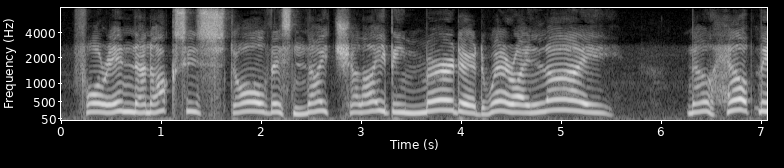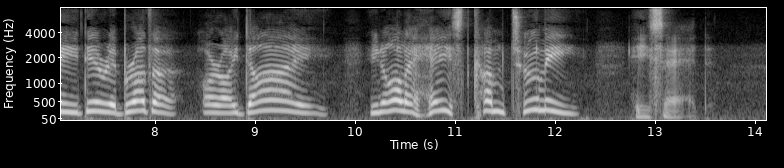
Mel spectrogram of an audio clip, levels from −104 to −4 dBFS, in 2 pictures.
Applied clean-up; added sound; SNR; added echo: none; none; none; none.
